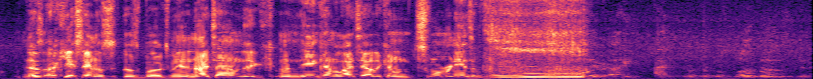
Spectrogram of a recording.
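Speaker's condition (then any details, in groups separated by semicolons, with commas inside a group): No condition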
